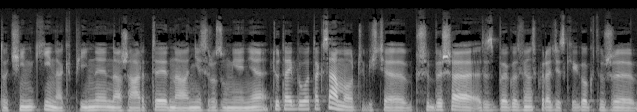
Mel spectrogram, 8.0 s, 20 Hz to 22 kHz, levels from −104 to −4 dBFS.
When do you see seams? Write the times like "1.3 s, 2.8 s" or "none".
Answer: 6.0 s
